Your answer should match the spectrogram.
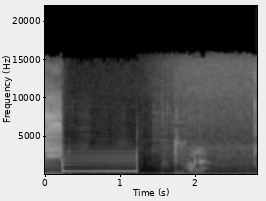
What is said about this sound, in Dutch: We worden gebeld. Ja. Die bellen we? Ja.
